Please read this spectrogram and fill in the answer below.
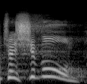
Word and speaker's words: Siobhan: i said to her so what's your name shavon i went oh that's one of those tricky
